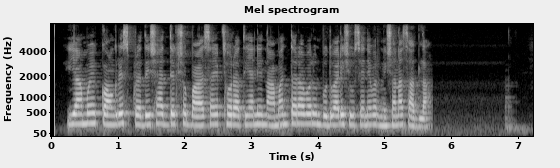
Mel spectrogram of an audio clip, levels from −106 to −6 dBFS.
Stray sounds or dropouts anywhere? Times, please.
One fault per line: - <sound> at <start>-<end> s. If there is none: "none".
none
